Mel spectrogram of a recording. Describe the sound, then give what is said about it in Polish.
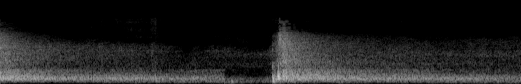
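A single sharp gunshot from a nearby shooting range cracks out midway through, a loud crack that rises from a constant low background rumble. “I to dosyć głośno jest, bo to jest blisko strzelnica. No i słychać, no. I zrobili mur czy coś, który to odbija.”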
